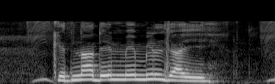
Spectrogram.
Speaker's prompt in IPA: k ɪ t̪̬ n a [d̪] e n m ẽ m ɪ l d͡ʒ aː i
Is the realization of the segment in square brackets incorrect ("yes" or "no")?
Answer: no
